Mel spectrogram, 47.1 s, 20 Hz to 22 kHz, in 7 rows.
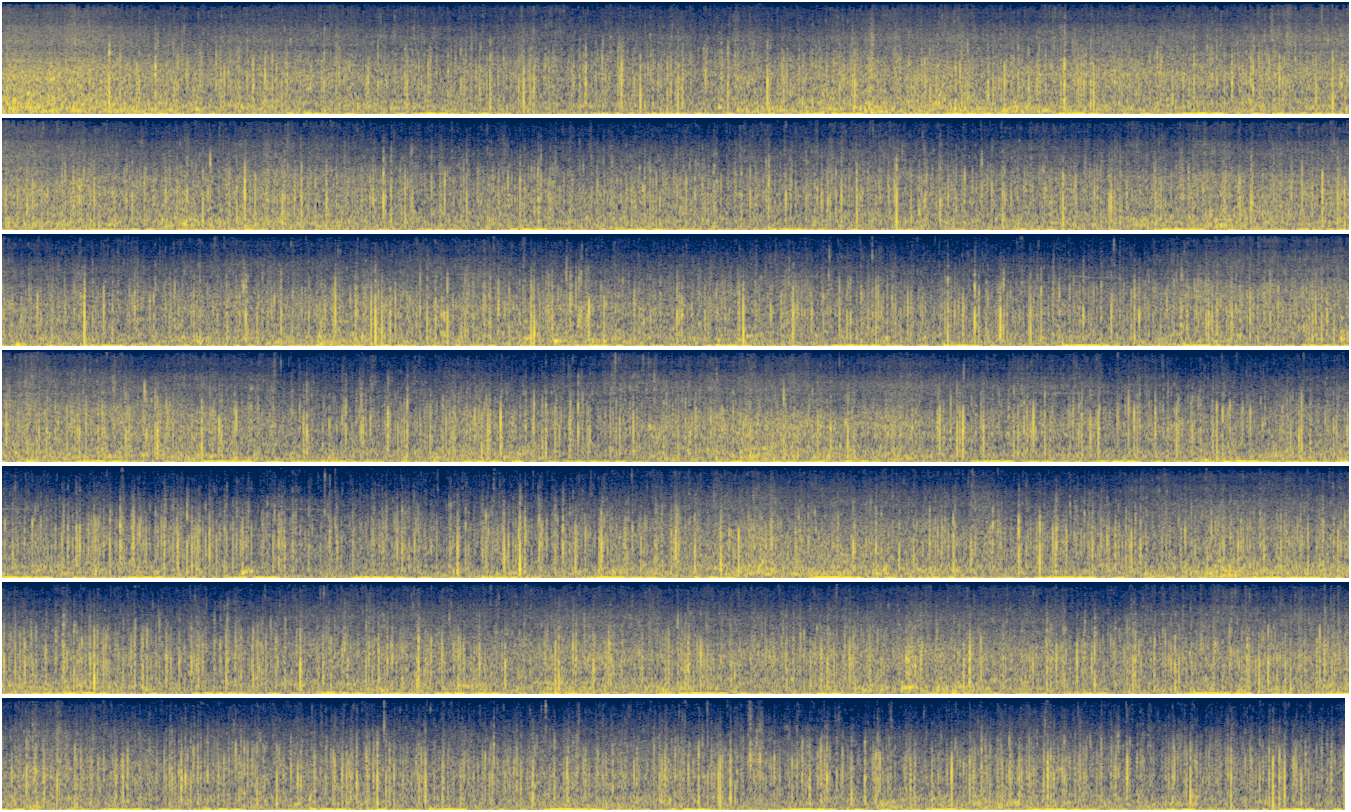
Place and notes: pier, Novigrad - rain, morning walk
walk with umbrella at the edge between see wall rocks and stony pier, rain
13 July 2014, 08:50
